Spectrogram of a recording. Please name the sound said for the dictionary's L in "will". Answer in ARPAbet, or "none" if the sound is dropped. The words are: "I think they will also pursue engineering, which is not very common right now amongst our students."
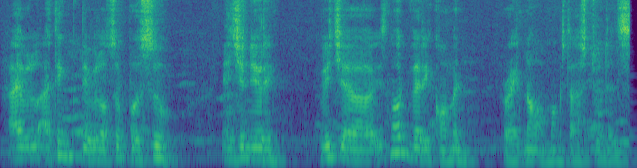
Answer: L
